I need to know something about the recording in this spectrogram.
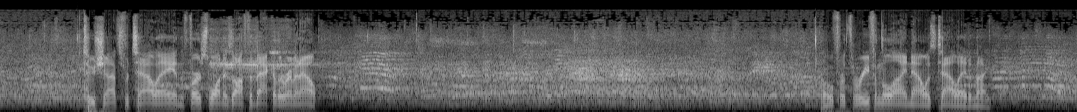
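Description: A crowd of spectators chants loudly in unison.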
